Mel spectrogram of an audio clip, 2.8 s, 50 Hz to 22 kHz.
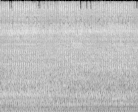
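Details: Audi A3 diesel idling steadily after injector seal replacement for oil and diesel leaks at the injectors, with an even, regular clatter and no uneven knocks or misses; engine sounds healthy and settled.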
